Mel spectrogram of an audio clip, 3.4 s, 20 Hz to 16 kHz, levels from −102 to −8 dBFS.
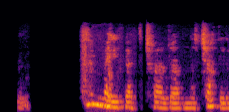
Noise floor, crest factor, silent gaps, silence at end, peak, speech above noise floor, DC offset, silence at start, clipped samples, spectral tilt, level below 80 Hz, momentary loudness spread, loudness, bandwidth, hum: under -90 dBFS; 18 dB; 0.48-1.12 s; 0 s; -16 dBFS; over 58 dB; under 0.1%; 0.25 s; under 0.1%; -5 dB/octave; -76 dBFS; 22 LU; -32 LUFS; 7.6 kHz; none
